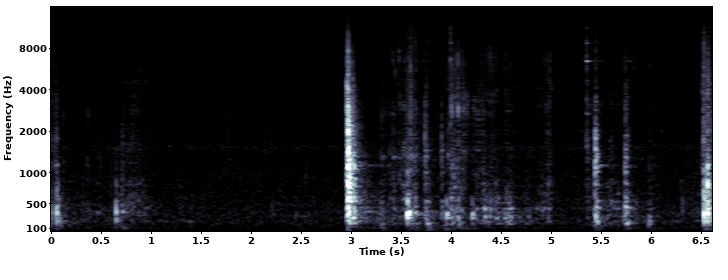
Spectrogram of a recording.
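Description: Irregular clicks, clinks and light rattles of hands and tools handling the metal chassis and small parts of a tube reel-to-reel tape recorder being taken apart, with a sharp knock about three seconds in.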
